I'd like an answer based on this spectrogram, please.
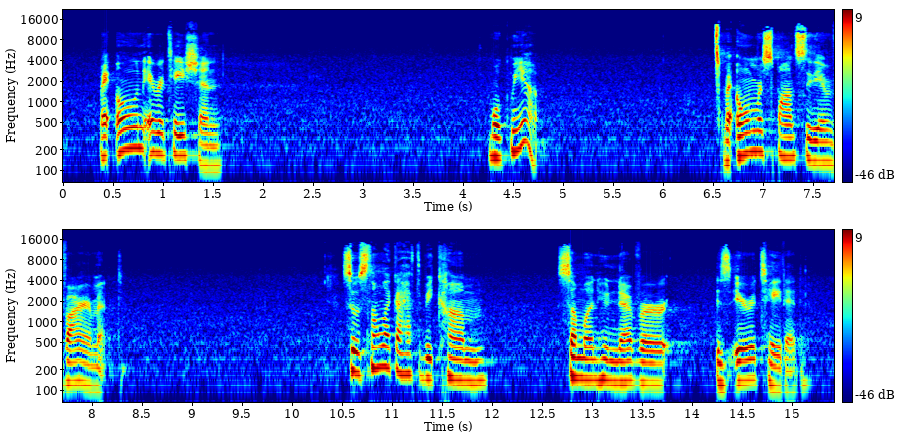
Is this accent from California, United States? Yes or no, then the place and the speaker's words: no; New York, United States; I'm a New Yorker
